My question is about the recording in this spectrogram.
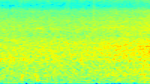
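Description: Steady, even background hiss with no distinct sound in it.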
